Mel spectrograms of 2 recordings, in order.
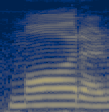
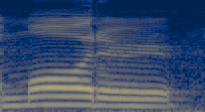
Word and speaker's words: modern: Americanos falam mais modern, modern, como se fosse um R que a gente tem aqui no português, né? Modern, modern.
